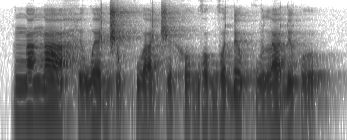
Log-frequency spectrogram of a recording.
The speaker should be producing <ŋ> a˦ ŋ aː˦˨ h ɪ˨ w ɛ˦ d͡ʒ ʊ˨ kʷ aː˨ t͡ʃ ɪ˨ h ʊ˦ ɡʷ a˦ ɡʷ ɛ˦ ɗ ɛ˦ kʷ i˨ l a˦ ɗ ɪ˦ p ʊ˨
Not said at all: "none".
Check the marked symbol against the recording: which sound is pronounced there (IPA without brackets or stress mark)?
ŋ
